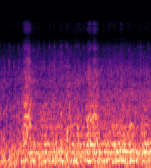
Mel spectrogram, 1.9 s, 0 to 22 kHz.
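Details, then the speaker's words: ViVi 500-watt 26-inch e-bike hub drive fitted to an Ameri-Cruiser rat rod trike, riding on level 1 at about 9–10 mph: only a faint, steady hum under road and wind noise; very quiet, normal hub motor running. "It's so quiet compared to all my other trikes, my Terra trike and my Sunseeker. You can hear it, but it's very quiet."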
